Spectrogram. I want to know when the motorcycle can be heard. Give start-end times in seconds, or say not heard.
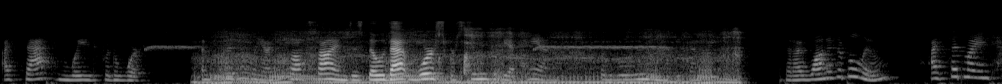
1.9-7.5.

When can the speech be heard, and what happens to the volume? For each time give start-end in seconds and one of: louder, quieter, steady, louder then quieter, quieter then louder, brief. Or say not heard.
0.0-9.9 louder then quieter.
